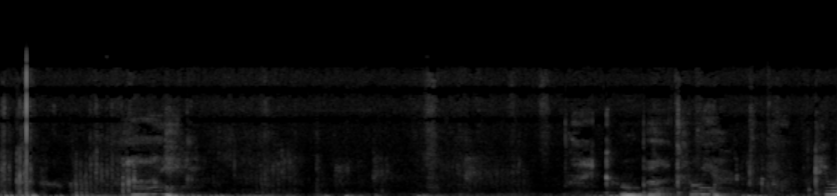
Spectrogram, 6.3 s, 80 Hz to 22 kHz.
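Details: Large male F2 Savannah cat kept as an indoor pet, meowing affectionately while greeting its owner; two short bent meows, one after a second and another near five seconds, over a person's soft, cooing talk in a small room.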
